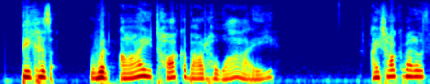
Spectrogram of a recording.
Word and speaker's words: Hawaii: My dad is Hawaiian, so when I pronounce Hawaii, I pronounce it Hawaii, which is how he pronounces it.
